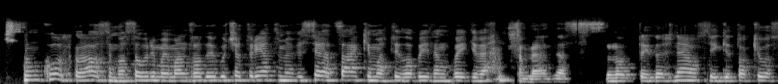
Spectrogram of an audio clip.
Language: Lithuanian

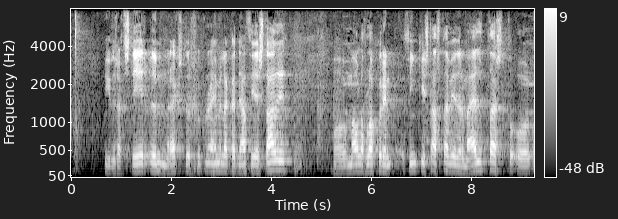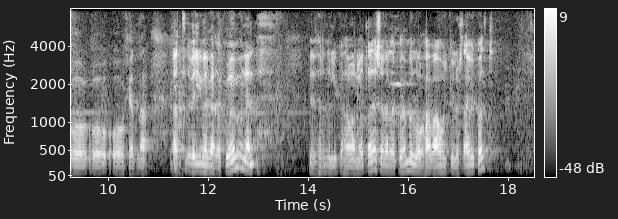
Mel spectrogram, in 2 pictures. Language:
Icelandic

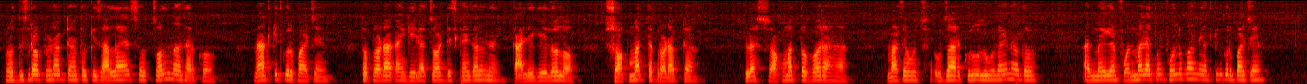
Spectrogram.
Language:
Konkani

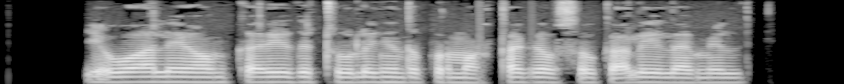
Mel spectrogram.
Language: Pashto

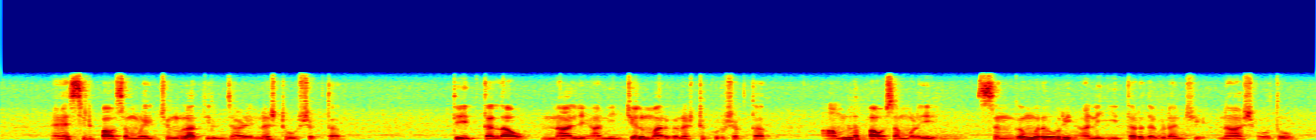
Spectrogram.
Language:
Marathi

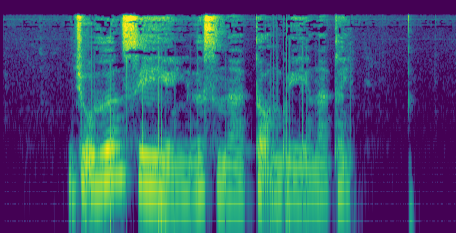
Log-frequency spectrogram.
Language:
Kom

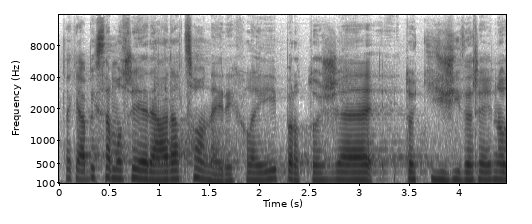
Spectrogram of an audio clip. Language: Czech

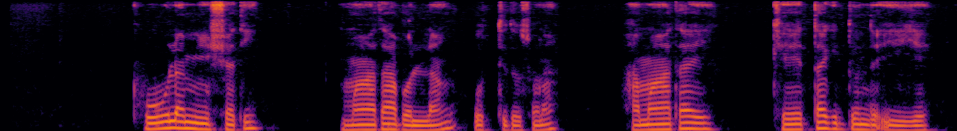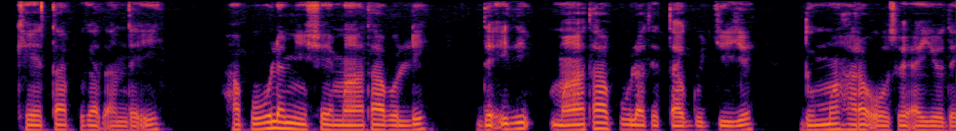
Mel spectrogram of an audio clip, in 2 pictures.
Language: Wolaytta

